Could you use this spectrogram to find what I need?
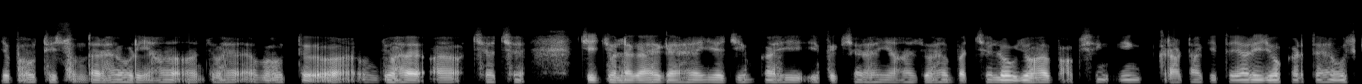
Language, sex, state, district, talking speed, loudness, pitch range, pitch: Hindi, male, Bihar, Begusarai, 185 wpm, -23 LUFS, 105-110 Hz, 105 Hz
